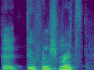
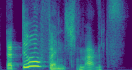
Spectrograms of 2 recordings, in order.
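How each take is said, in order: First: Said in the usual way. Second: "The Doofenshmirtz" drawn out slowly in a light mock Doofenshmirtz accent. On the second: Shown as a demonstration. Streamer asking chat if his Doofenshmirtz accent works, slow and mock. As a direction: stretch "The Doofenshmirtz" slowly in a half-hearted Doofenshmirtz accent. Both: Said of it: "Let me know if I'm doing this, the accent".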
